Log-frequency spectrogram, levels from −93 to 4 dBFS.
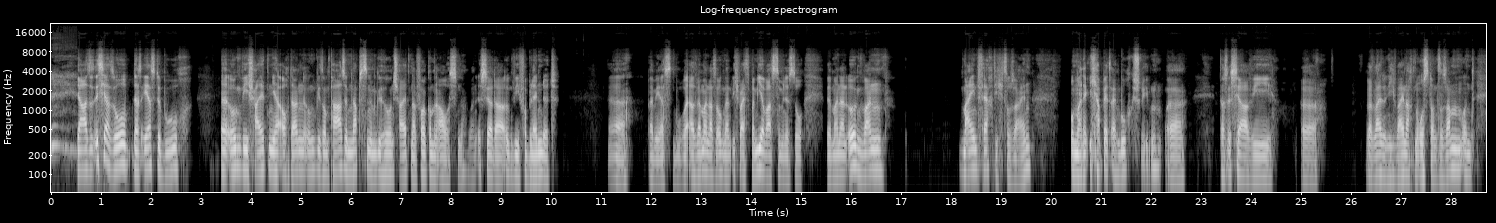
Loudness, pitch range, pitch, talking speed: -18 LUFS, 100-120 Hz, 105 Hz, 170 wpm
